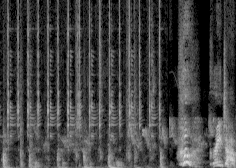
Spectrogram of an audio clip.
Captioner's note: timer ticking; feet thudding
